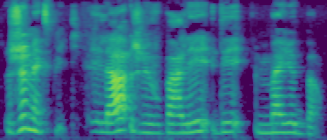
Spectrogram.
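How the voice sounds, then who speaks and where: A woman's voice: medium pitch, moderate pace. French woman explaining faith matters earnestly. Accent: French from France. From France. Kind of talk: explanatory faith talk to viewers.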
